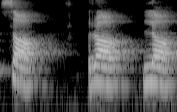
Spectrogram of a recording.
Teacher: वत्सर्य क्या होता है, इसमें हमारे दांत और मसूड़ा टच होता है, जैसे कि सा, रा, ला।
